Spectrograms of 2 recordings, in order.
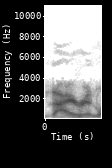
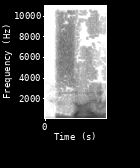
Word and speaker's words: Zirin: I should tell you that the last name is pronounced Zirin, like fire siren with a Z. – Zirin.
